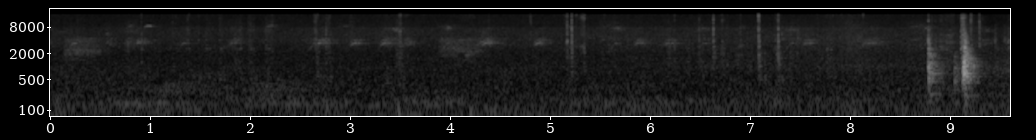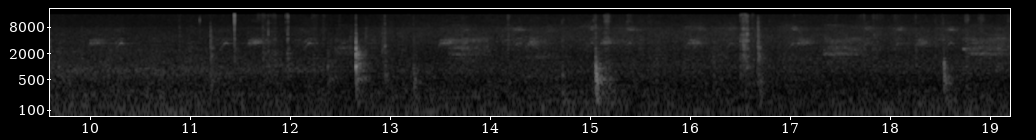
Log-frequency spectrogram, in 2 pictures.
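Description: A few light knocks and taps as wooden pieces are handled and set down on the wooden frame. The loudest is a double knock about nine seconds in. Faint scattered bird chirps sit over a quiet outdoor background.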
